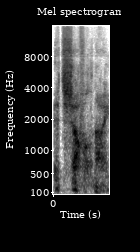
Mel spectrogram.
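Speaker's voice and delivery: breathy, barely voiced, very quiet whisper. Confessing the next game of shame on a podcast: whispering. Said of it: "I'm I'm gonna whisper it".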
